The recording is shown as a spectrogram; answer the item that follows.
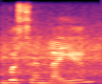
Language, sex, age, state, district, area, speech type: Bodo, female, 30-45, Assam, Kokrajhar, rural, spontaneous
